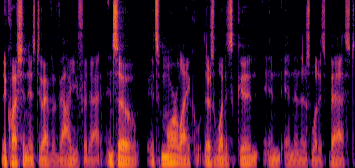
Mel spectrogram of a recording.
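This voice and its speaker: Speaking fairly quickly with fairly even intonation, a man with a Californian accent has a very deep, low pitch, heard dry and close with no echo on a very clean recording with a silent background. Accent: Californian, general American. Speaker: podcast host, art discussion. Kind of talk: casual chat podcast conversation.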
